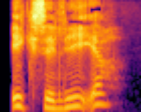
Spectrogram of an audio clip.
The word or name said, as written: excellere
